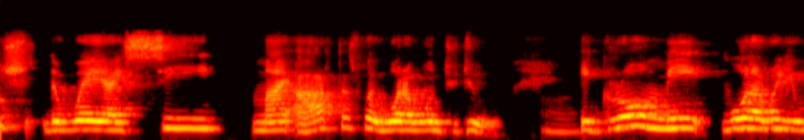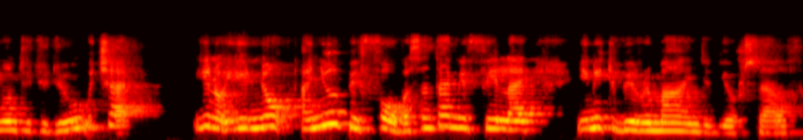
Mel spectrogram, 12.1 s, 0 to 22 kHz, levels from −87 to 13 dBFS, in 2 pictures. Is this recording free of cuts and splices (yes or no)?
yes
